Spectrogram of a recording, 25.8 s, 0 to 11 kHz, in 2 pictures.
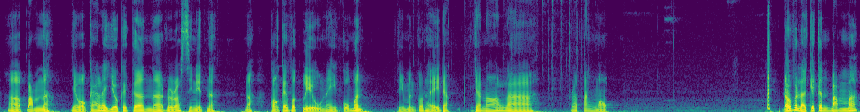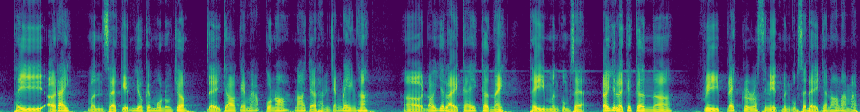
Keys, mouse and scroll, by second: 1.3-3.0 drag, 3.0-7.0 drag, 7.5-8.7 typing, 9.6 click, 9.8 middle click, 10.1 click, 11.8-25.8 drag.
